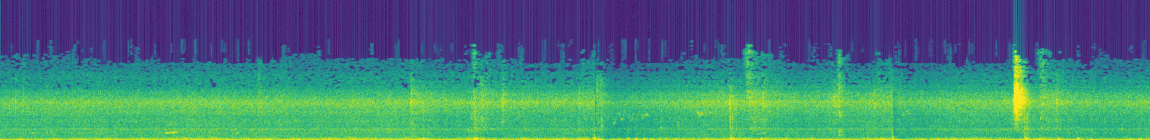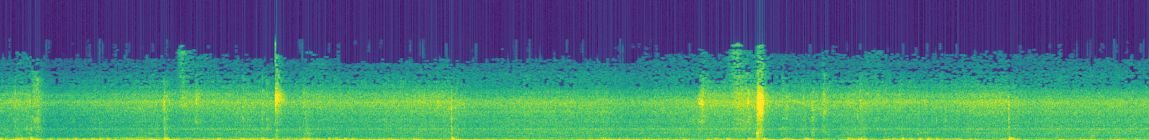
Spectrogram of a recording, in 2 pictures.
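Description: Cab noise of a DDAR double-deck push-pull train on the move: a steady low rumble and hum from the running gear and traction, with a few sharp clicks and knocks scattered through it.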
